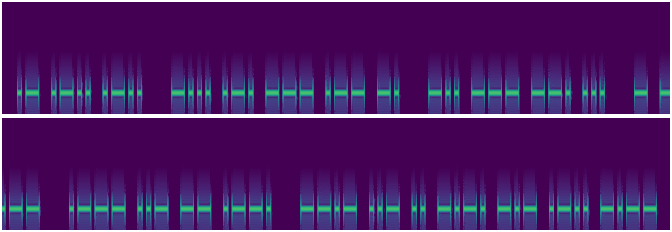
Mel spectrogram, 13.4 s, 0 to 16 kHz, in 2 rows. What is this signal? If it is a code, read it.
Morse code, heard as a keyed tone, about 28 wpm, 700 Hz. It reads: ALL BROWN DOGS TO JUMP QUICKLY
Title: Pangram Challenge v2 - 28wpm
